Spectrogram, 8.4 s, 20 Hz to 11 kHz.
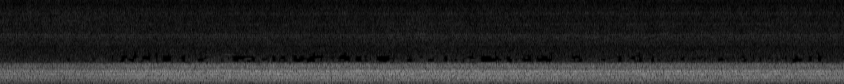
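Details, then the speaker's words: Yaesu FT-1000MP Mark V 200 W HF transceiver on a 75 m dipole: loud, steady hiss swamps receive so stations are barely audible; excessive receiver noise, cause not yet found. "my problem is I got all this noise you just barely can hear him here somebody talked like it was just then"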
